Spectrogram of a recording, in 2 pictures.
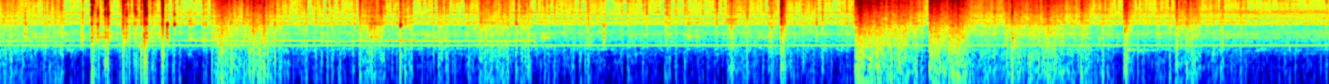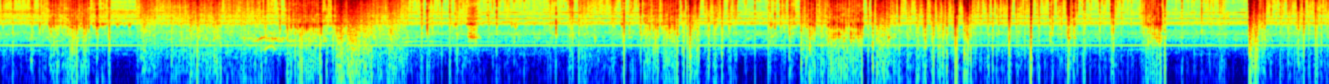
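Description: Plastic wrappers crinkle and rustle as they are stuffed into a plastic bottle.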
